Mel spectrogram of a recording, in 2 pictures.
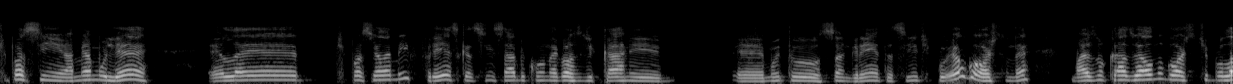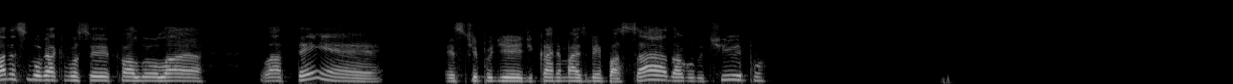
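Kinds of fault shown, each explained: AMR wideband (HD Voice) codec: the speech is squeezed through a low-rate, pulse-driven model of the vocal tract, leaving a plainly audible rough, raspy edge that fits one of the lowest modes, about 8.85 kbit/s. A spectrogram shows nothing above 7.6 kHz and grainy, noise-like texture just below that ceiling.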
